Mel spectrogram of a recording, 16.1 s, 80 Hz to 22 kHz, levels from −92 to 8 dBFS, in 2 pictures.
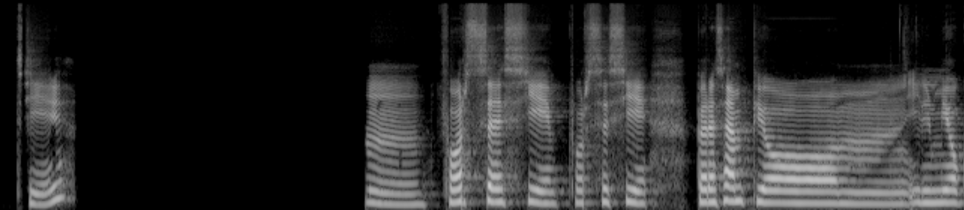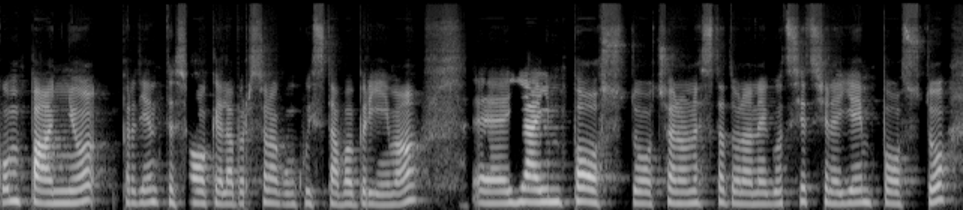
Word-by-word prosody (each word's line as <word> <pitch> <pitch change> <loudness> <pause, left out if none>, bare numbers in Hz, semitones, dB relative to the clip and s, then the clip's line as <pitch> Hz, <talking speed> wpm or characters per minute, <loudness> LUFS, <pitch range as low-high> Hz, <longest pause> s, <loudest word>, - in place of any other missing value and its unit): Sì. 225 +9 -5 2.5
Mhmm, 195 -3 -5
forse 240 +2 +3
sì, 235 -3 -2
forse 225 +2 -5
sì. 235 -2 -2 0.4
Per 235 -1 +4
esempio, 250 -1 +4 0.6
mhmm, 205 -1 -6
il 225 0 -3
mio 225 0 0
compagno 240 +1 +3
praticamente 230 +1 -4
so 225 0 0
che 215 -1 -2
la 205 - 0
persona 215 +2 -4
con 200 0 -9
cui 220 +2 -8
stava 205 -1 -2
prima, 205 +5 -1 0.4
ehm, 220 -1 +2
gli 230 +2 0
ha 240 - +9
imposto, 235 -2 +2
cioè 210 +2 -2
non 215 0 -1
è 220 - -2
stata 220 +1 -5
una 205 -1 0
negoziazione, 215 +2 -4
gli 225 - -2
ha - - +1
imposto 225 +2 -2
225 Hz, 125 wpm, -23 LUFS, 210-240 Hz, 2.5 s, ha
